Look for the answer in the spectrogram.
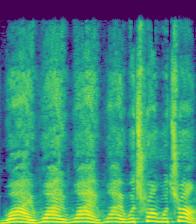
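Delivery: put-on frantic, alarmed voice, high and repeated. Retelling a mother's reaction on the phone: imitating a panicked voice. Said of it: "the panic in her voice".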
